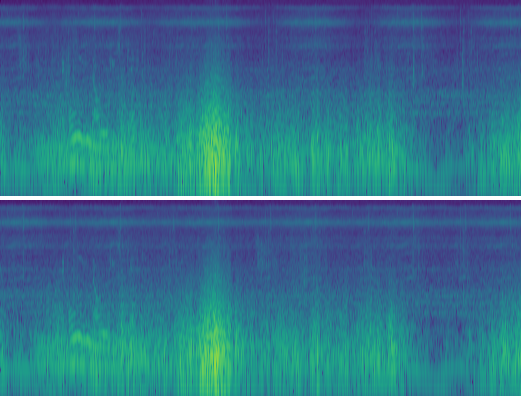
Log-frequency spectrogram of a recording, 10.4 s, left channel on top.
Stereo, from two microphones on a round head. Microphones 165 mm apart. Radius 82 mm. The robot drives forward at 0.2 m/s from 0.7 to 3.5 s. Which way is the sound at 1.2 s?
10° left (ahead or behind).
